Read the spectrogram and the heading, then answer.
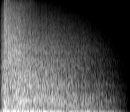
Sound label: big Win Text Change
